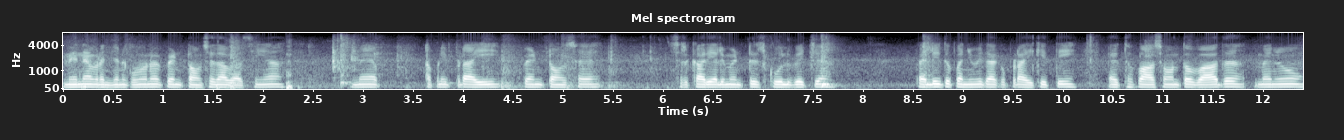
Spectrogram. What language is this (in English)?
Punjabi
